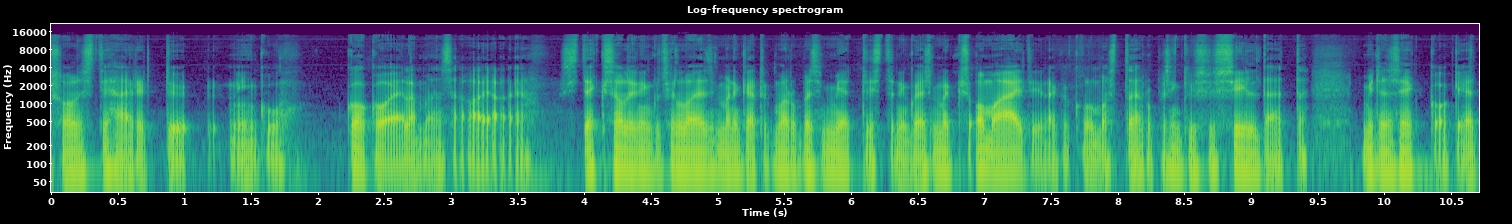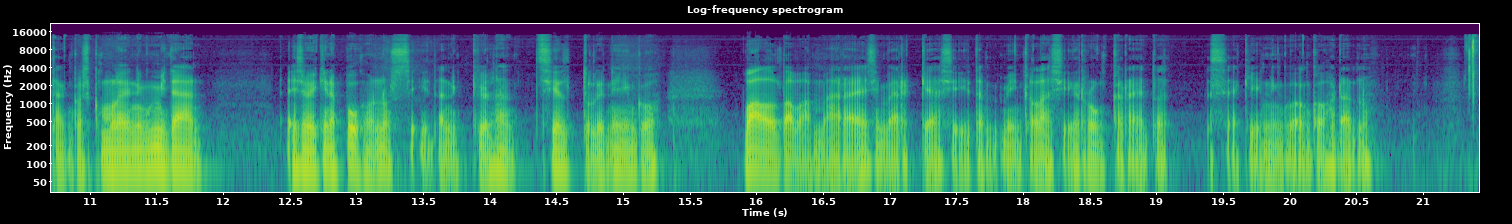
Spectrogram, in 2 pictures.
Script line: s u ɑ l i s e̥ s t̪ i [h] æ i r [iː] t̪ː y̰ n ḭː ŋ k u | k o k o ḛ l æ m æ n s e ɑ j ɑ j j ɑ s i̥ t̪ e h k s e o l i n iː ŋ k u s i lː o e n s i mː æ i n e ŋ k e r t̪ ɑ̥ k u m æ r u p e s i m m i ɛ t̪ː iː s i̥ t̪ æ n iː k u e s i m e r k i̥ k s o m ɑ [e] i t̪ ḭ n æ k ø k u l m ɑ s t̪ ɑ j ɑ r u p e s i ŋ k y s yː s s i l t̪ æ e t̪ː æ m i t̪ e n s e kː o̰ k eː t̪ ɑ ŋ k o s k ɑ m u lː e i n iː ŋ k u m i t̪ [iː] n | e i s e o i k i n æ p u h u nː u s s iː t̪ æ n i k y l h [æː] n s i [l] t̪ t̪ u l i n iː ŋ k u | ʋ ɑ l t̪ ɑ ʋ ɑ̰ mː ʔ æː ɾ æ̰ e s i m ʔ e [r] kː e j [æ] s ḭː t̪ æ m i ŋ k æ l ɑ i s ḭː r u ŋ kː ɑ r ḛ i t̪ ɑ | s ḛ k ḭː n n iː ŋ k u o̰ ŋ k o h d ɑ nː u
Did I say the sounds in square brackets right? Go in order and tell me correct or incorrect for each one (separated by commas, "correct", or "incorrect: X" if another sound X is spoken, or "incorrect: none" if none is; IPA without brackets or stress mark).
correct, incorrect: i, incorrect: æ, incorrect: æː, incorrect: æ, correct, correct, correct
